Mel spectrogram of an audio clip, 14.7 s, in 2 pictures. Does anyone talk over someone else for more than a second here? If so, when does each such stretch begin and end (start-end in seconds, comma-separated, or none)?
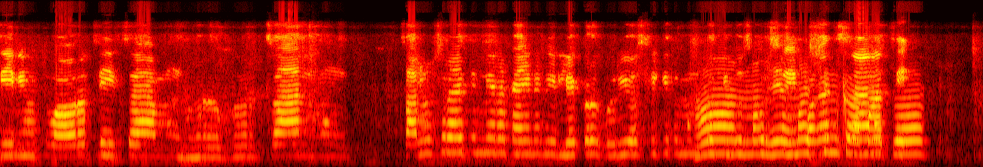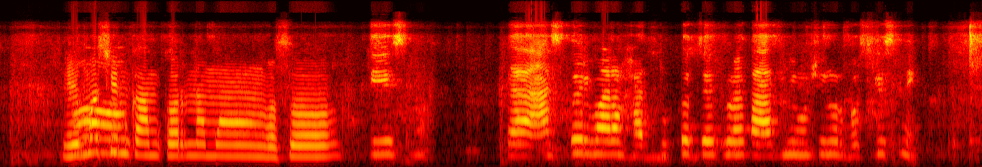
5.2-6.8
